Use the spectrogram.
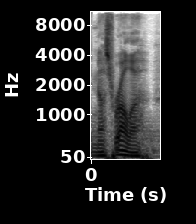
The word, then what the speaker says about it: Nasralla: We have Hernández versus Nasralla, and I was really interested into seeing how a Nasralla is running for election in Guatemala. Even though it rhymes with Guatemala, that is not a Spanish name.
